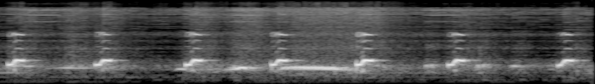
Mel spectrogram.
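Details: Sharp repeated notes of a male white-breasted waterhen mixed with lower, drawn-out falling notes, giving an uneven, busier rhythm over a few seconds.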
